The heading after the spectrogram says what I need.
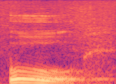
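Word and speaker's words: wu: like the last name woo maybe a program so it's actually pronounced ooh because it's just a U but the W has to be in there in pinging so whoa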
